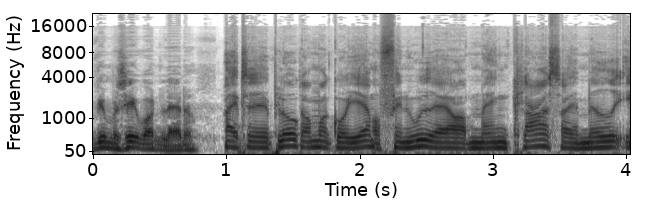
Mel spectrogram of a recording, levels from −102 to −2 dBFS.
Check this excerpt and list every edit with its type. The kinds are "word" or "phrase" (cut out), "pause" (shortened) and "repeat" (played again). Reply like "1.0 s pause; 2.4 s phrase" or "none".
1.1 s word; 1.5 s word; 2.1 s word; 3.1 s word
